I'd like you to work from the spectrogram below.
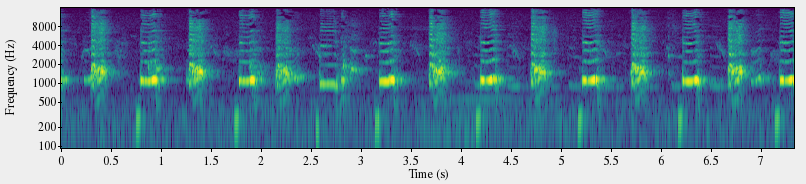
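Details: Wood rail song: loud, rhythmic series alternating harsh, raspy squawks with clearer mid-pitched tonal notes, roughly one squawk-and-note pair per second, steady throughout with no other sounds.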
